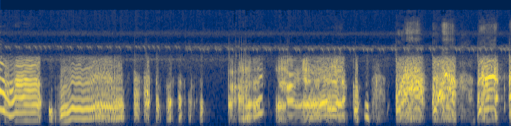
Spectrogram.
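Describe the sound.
A female caller loudly imitates monkey calls, a run of shrill hoots and screeches in quick, uneven bursts, with rapid chattering in the middle and no ordinary speech.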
